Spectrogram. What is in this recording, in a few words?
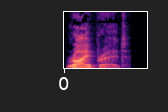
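"rye bread", British English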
